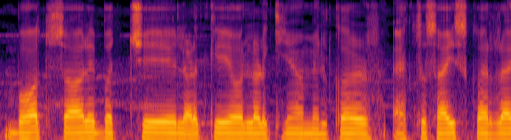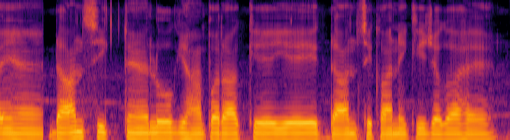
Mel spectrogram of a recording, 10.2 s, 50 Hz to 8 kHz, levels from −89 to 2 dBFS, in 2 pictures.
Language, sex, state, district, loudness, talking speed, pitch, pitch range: Hindi, male, Uttar Pradesh, Budaun, -16 LUFS, 155 wpm, 105 Hz, 105-110 Hz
